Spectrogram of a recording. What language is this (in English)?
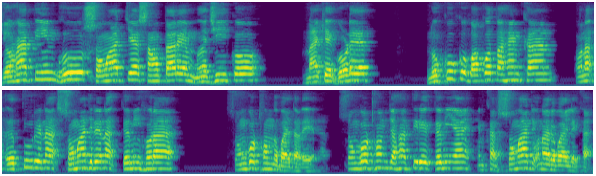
Santali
